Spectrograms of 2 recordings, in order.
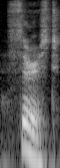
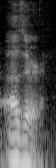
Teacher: It's TH, basically, usually, but not always, the voiceless flavor, as in thirst, not voiced, as in other.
